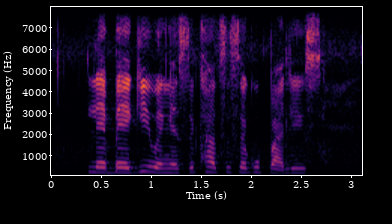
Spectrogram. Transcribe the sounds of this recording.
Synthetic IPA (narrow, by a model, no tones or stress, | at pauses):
lɛɓek̬iwɛŋesikʰatʰisek̬ub̥ʱaliːsḁ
